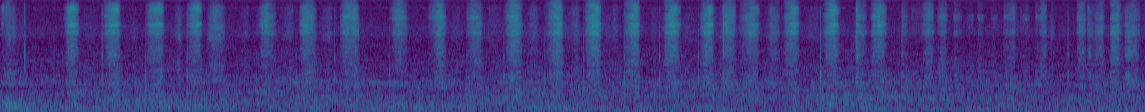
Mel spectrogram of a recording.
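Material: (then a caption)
Paper. A pencil scratches repeated short strokes across a page of a small spiral-bound paper sketchbook resting on a wooden desk while drawing. About twenty quick, quiet scratches come at a steady rhythm, each a dry, bright rasp with almost no low end that stops instantly.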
